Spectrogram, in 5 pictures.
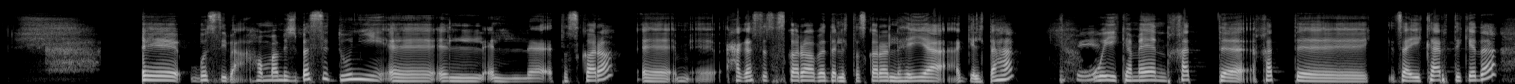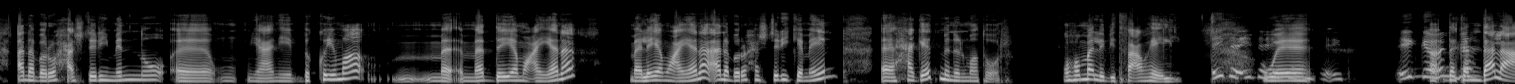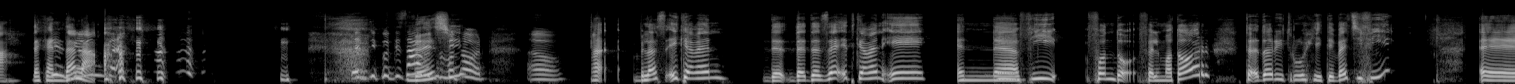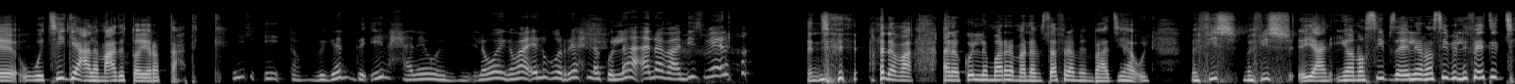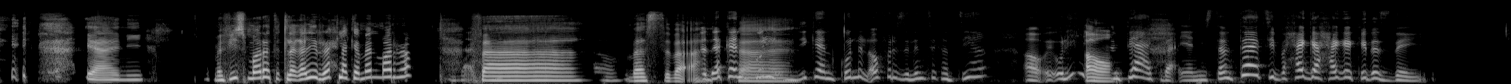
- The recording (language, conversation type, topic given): Arabic, podcast, احكيلي عن مرة اضطريت تبات في المطار؟
- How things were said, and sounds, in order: laughing while speaking: "إيه الجمال ده"; laugh; chuckle; in English: "plus"; laughing while speaking: "مانع"; laughing while speaking: "أنتِ أنا ما"; laughing while speaking: "دي"; laugh; in English: "الoffers"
